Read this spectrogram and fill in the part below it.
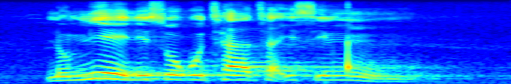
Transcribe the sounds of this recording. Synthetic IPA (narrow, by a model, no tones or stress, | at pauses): nom̩ɲenisok̬utʰatʰaisiŋ͡ǃuːmɔ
